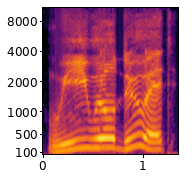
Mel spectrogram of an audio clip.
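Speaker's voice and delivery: normal talking voice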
